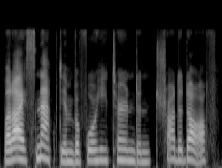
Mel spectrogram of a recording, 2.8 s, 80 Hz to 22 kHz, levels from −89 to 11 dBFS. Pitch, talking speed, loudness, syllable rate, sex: 220 Hz, 215 wpm, -24 LUFS, 5.7 syllables/s, female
